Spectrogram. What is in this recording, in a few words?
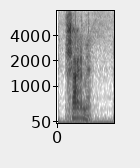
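"charme", Dutch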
